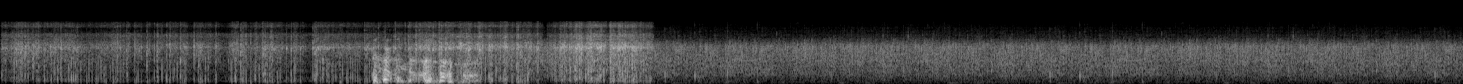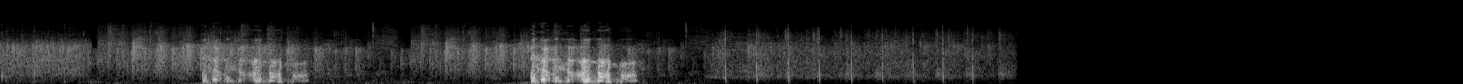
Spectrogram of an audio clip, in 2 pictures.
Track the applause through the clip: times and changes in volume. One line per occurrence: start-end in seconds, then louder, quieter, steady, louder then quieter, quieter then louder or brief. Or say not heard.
5.1-24.8 quieter.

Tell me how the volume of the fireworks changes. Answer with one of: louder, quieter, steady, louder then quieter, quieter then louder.
louder.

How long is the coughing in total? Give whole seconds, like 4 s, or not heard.
3 s.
